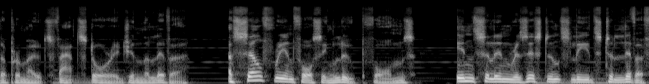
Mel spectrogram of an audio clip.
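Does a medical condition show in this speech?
No.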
